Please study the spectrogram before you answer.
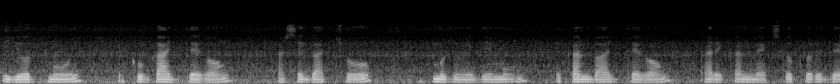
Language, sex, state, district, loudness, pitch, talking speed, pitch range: Chakma, male, Tripura, West Tripura, -20 LUFS, 115 Hz, 135 wpm, 110-120 Hz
